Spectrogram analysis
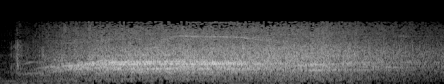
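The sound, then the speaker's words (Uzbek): An audience of about 3,000 applauds Barack Obama at his speech in Cairo. The clapping swells quickly into a full, steady roar and then gradually tapers off. “Assalomu alaykum dedi arab tilida Barak Obama uni qarsaklar bilan qarshi olgan 3000 kishilik auditoriya oldida qilgan nutqi avvalida.”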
